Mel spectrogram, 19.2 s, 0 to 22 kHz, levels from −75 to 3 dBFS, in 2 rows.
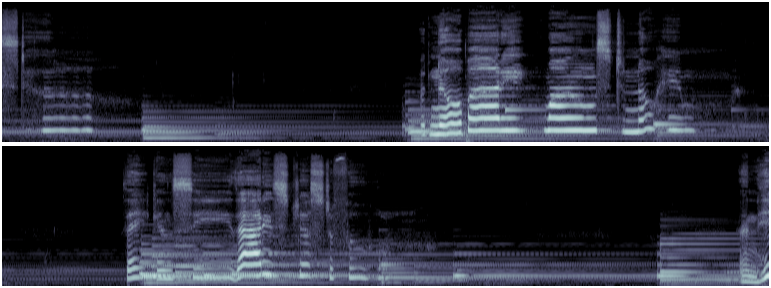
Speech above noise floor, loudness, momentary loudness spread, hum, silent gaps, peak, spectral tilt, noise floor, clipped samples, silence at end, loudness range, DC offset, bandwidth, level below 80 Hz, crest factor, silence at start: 34 dB; -18 LUFS; 24 LU; none; none; 0 dBFS; -3.5 dB/octave; -50 dBFS; under 0.1%; 0 s; 20 LU; under 0.1%; 18 kHz; -58 dBFS; 20 dB; 0 s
